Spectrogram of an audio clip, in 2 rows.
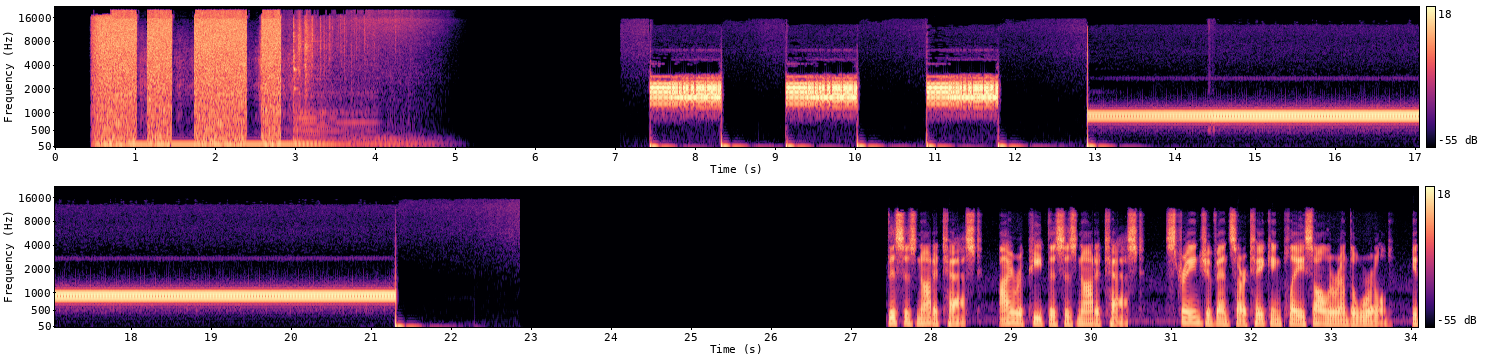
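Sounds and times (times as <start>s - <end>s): header data bursts: 0.5s - 3.9s.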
